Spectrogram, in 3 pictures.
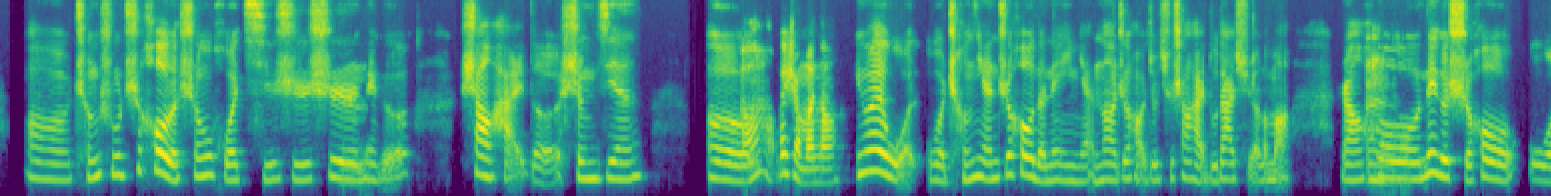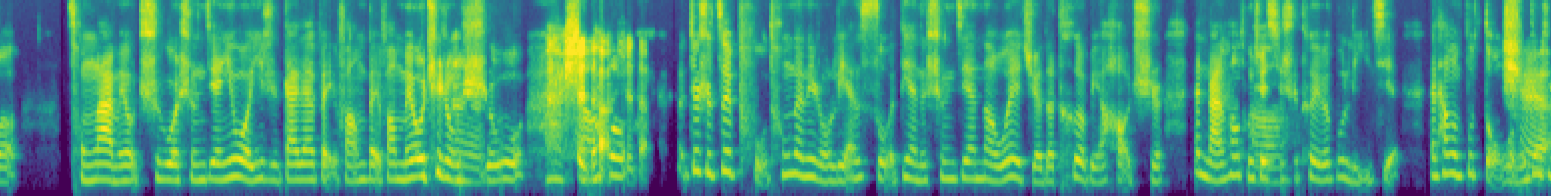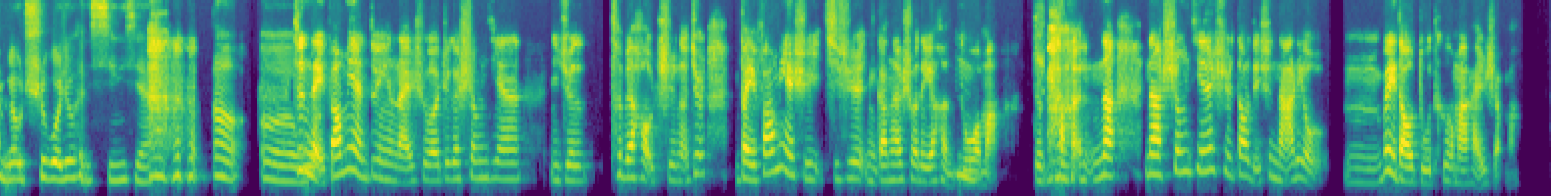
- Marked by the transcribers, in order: surprised: "啊"; laughing while speaking: "这种"; laughing while speaking: "是的 是的"; laugh; laughing while speaking: "吧？"
- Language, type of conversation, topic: Chinese, podcast, 你能分享一道让你怀念的童年味道吗？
